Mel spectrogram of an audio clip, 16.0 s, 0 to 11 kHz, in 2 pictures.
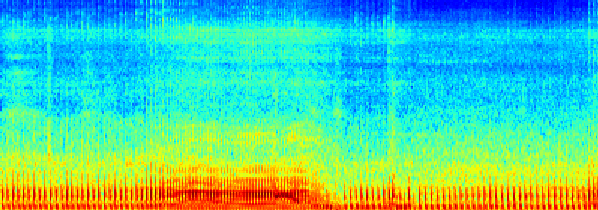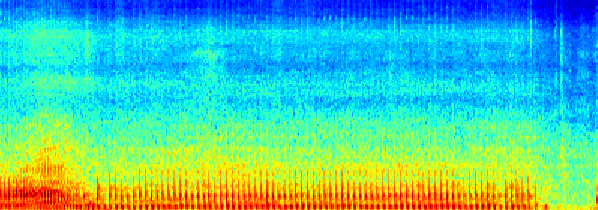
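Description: A 2009 Yamaha WR250X motorcycle being ridden, its single-cylinder engine droning loud and steady with rising revs around a couple of points before settling to an even, buzzing cruise that fades at the end.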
